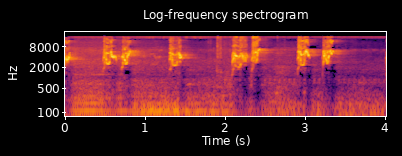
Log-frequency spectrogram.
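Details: Juvenile long-tailed shrike practising songs learned from master recordings, producing harsh, scratchy bursts in pairs with short gaps and a low room hum underneath.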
